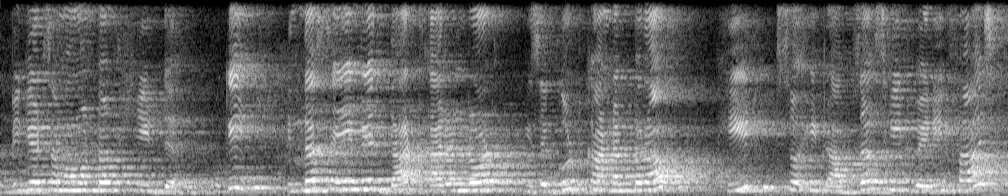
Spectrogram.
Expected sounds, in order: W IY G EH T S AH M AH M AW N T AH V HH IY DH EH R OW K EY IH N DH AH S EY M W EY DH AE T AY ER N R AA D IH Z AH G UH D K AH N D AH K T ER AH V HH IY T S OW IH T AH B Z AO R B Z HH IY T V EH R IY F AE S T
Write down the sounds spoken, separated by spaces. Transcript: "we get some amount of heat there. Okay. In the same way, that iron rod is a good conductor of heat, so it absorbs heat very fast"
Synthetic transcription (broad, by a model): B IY G EH T S AH M AH M AW N T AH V HH IY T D OW K EY IH N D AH S EY M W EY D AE T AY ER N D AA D IH Z AH G UH D K AH N D AH K T ER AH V HH IY T S OW IH T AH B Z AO R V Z HH IY T V EH R IY F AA S T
